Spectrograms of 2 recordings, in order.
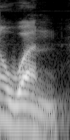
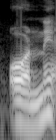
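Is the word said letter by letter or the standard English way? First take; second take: standard English; letter by letter. First: It is said the standard English way, like 'wan'. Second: It is sounded out letter by letter, like 'o-ne'. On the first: The speaker calls it right. "orang Inggris nyebutnya one" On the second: The speaker calls it wrong. "harusnya dibacanya one atau oni"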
